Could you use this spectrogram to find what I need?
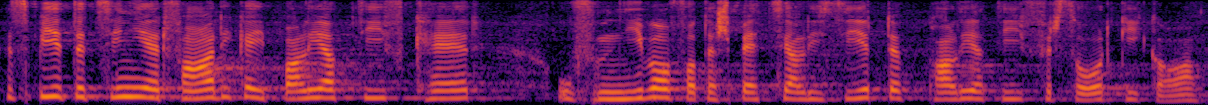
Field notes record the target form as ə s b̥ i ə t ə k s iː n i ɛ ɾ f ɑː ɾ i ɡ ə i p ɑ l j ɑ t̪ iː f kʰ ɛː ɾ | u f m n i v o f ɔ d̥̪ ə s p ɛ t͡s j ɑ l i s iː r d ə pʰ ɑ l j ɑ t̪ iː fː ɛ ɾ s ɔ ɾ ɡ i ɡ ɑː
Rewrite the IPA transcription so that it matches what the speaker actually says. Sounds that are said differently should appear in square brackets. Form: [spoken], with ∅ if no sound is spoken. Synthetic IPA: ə s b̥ i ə t ə [t] s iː n i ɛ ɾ f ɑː ɾ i ɡ ə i p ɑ l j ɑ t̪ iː f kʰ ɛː ɾ | u f m n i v o f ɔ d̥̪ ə [ʃ] p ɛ t͡s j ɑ l i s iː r [t] ə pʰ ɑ l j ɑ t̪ iː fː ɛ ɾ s ɔ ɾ ɡ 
